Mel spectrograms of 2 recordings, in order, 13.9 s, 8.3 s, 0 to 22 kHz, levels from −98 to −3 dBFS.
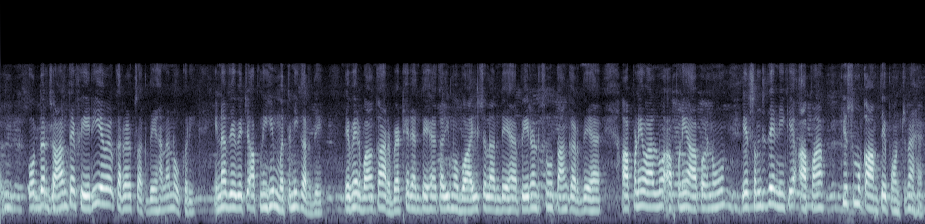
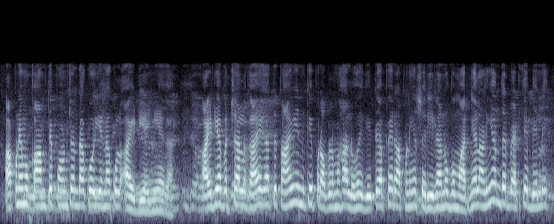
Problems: background sounds at intervals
